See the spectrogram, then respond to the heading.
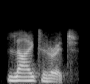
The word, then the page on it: lighterage: Indian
